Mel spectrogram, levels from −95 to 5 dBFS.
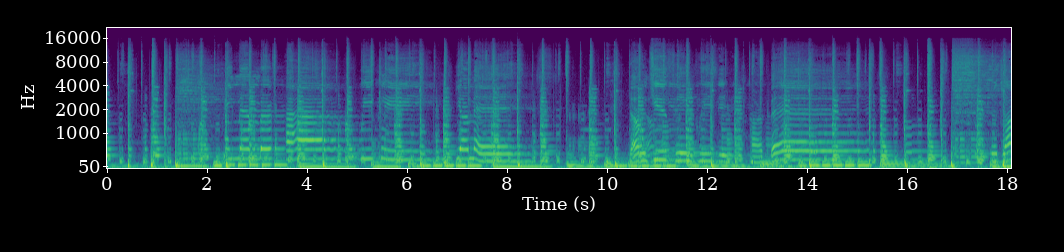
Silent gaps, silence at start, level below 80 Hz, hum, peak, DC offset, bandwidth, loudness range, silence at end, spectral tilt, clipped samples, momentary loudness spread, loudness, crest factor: none; 0 s; -26 dBFS; none; -2 dBFS; under 0.1%; 14 kHz; 2 LU; 0 s; -7 dB/octave; under 0.1%; 7 LU; -22 LUFS; 18 dB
